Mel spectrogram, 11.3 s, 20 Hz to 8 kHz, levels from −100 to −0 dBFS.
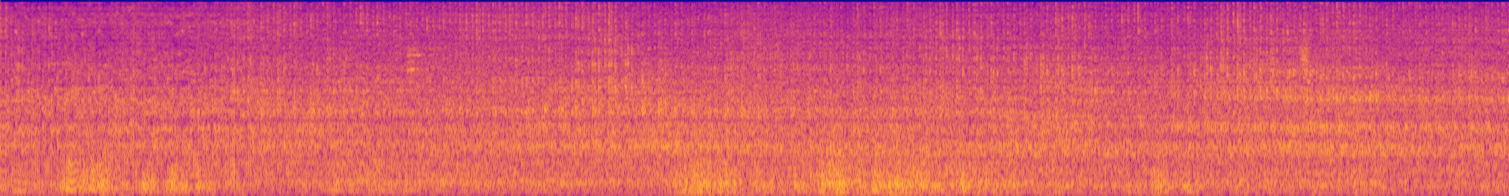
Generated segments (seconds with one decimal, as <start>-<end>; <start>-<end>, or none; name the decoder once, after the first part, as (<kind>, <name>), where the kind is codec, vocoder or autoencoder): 0.0-1.9 (vocoder, HiFi-GAN)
